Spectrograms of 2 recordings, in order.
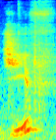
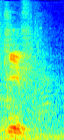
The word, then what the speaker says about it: GIF: is GIF or GIF I know the creator of gifts intended it to be pronounced Jif I I heard that before but I I I'm gonna pronounce it gif you know I don't care I don't care and I think most people pronounce it give even you know because it's it's kind of like Graphics you know graphics with that good sound so that's why I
